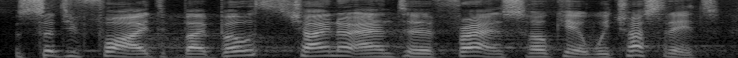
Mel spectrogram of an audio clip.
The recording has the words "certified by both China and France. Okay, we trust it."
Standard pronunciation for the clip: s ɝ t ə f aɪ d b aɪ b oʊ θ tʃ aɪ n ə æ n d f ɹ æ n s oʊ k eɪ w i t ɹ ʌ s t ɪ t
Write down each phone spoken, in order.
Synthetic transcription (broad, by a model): s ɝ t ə f aɪ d b aɪ b oʊ θ tʃ aɪ n ə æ n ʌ f ɹ æ n s oʊ k eɪ w i t ɹ ʌ s t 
